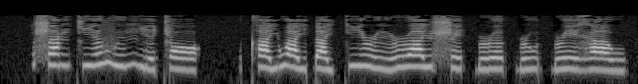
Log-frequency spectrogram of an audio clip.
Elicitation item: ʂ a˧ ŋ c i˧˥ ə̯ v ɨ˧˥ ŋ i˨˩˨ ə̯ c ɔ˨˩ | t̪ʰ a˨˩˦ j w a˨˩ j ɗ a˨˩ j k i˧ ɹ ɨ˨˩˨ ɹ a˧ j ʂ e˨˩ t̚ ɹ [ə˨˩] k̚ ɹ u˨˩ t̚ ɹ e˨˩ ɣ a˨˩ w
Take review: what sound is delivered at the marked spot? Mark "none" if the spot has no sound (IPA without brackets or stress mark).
ə˨˩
